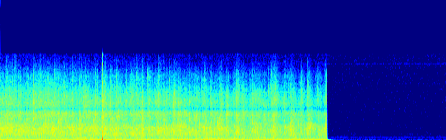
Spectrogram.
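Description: Audience applauding in a hall, a dense steady clapping that cuts off suddenly about five seconds in.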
